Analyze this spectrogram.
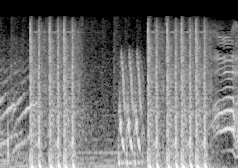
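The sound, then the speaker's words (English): Mini pistol gunfire in a video game: two rapid volleys of sharp, loud shots, about six in the first and eight or nine in the second, separated by a short pause filled with brief electronic chirps. “Let's use mini pistol.”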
